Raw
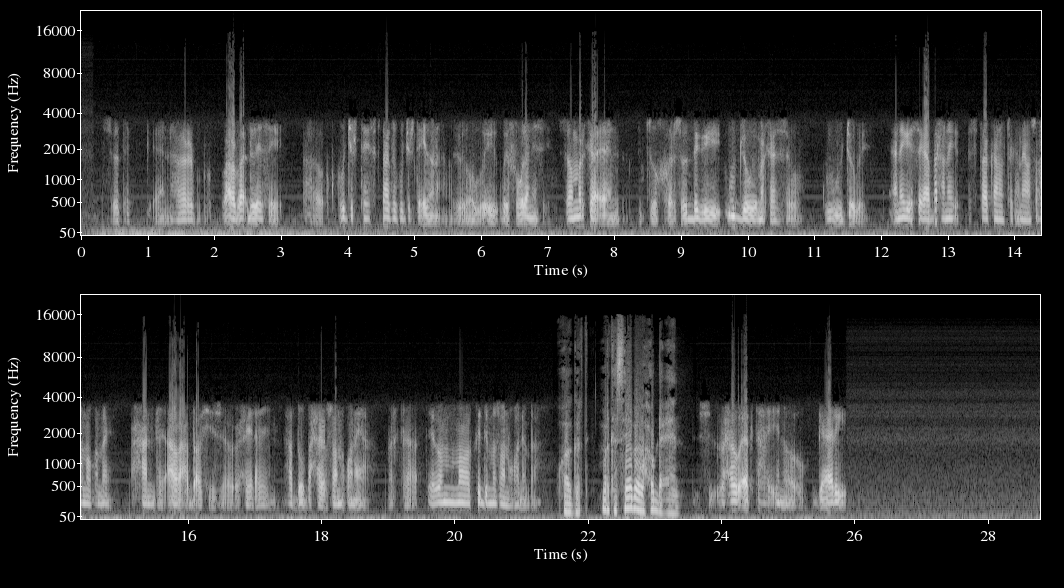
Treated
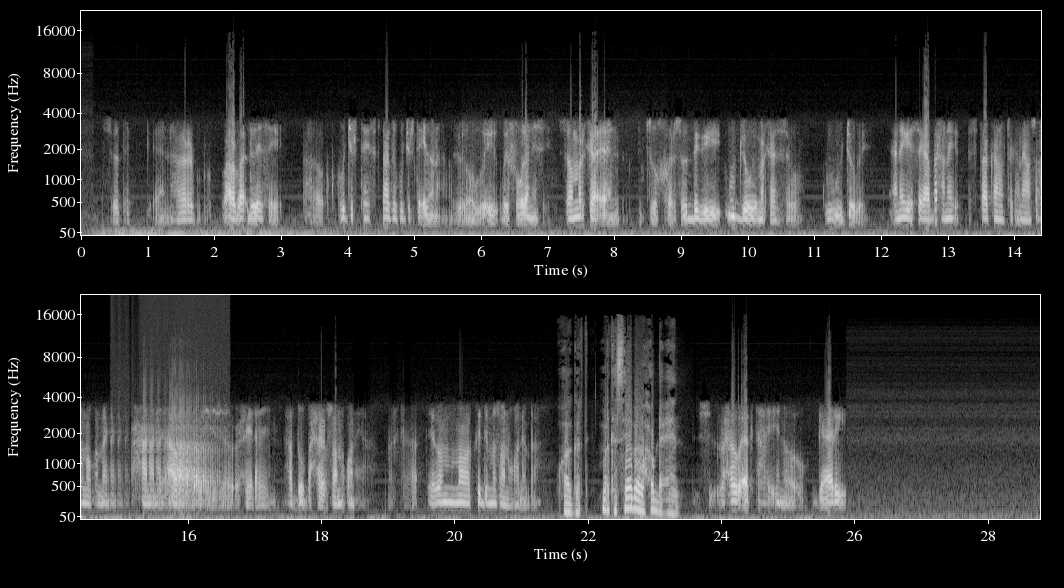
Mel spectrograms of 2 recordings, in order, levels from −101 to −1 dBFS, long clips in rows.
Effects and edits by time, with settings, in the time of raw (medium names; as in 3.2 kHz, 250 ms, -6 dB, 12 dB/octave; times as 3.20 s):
5.69–8.78 s: peaking EQ 3 kHz +6 dB 1.8 oct
14.73–16.63 s: bit-crushed delay 106 ms, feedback 55%, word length 8-bit, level -4.5 dB
18.48–19.34 s: compression 20:1, threshold -38 dBFS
